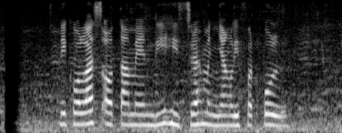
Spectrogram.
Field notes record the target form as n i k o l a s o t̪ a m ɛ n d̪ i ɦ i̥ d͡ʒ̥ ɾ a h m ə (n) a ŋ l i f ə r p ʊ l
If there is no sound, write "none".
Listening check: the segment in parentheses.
ɲ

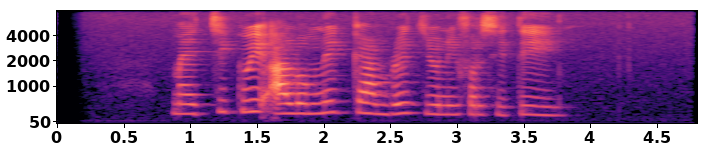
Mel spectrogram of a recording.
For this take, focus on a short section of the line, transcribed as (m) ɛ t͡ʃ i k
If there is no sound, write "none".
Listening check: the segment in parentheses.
m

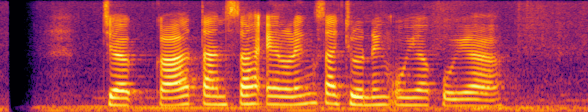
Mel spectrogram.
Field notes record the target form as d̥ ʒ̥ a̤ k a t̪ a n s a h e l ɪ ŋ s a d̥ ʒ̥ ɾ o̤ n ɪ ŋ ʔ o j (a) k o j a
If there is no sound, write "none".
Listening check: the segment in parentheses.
a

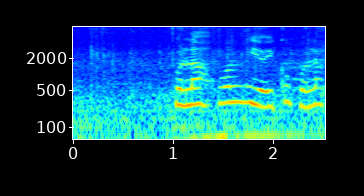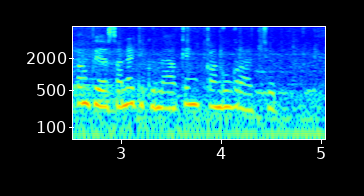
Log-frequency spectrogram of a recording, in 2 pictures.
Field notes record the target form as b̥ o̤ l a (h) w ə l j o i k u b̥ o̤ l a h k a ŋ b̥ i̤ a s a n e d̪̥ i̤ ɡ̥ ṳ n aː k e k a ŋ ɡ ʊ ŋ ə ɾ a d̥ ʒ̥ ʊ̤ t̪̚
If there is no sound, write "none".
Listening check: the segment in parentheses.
h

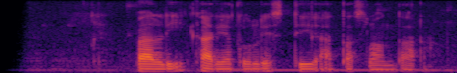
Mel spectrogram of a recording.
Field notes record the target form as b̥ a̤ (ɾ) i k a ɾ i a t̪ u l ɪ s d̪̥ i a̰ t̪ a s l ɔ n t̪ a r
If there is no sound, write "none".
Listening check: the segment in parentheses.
l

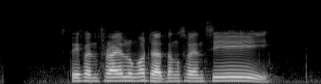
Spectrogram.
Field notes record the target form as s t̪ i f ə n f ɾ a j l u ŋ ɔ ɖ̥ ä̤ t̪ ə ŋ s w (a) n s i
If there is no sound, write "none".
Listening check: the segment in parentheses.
ɛ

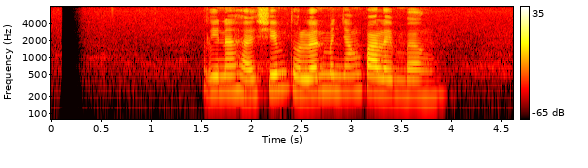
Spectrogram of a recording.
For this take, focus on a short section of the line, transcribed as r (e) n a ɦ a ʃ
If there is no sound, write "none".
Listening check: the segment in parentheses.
i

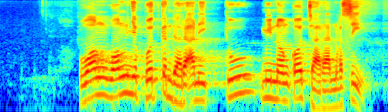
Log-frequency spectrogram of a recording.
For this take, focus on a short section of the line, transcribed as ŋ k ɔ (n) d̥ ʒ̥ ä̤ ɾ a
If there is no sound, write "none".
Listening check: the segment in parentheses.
none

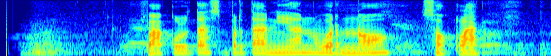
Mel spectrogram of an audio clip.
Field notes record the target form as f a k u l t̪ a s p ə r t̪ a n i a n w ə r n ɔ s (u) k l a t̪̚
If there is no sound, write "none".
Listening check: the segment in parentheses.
ɔ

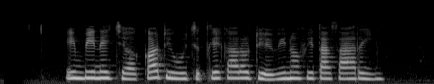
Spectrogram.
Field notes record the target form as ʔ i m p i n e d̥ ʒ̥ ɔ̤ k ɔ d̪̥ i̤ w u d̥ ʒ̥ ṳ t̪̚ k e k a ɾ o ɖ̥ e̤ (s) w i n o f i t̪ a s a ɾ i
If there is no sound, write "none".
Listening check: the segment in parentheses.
none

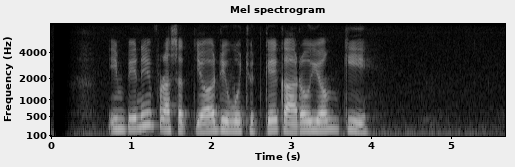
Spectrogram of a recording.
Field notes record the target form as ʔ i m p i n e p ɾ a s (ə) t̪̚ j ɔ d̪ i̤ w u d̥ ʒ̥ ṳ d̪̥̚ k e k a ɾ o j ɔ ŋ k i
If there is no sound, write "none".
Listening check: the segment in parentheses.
ə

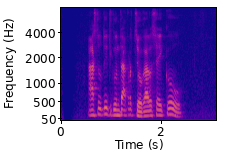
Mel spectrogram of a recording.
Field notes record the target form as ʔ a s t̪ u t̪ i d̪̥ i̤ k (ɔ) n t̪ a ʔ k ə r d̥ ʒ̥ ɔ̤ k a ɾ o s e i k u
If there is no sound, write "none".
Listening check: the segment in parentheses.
u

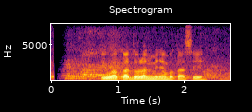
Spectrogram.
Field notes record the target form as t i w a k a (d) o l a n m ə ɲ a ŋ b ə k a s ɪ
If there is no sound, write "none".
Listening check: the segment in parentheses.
d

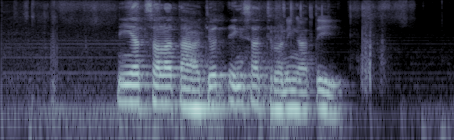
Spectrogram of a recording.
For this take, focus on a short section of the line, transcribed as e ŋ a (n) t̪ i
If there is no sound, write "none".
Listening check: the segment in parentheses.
none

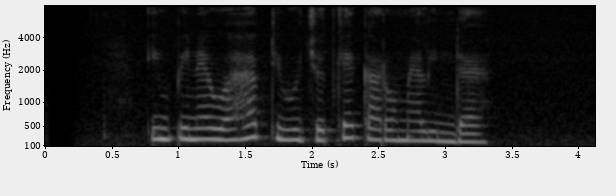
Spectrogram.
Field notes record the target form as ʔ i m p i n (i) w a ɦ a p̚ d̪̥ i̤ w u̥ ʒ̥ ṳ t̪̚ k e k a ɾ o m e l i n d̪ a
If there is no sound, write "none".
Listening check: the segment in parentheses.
e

